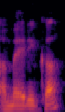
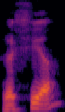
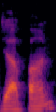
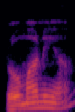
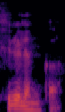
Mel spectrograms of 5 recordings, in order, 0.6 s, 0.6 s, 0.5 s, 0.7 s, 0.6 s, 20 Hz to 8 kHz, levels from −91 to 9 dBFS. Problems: none marked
